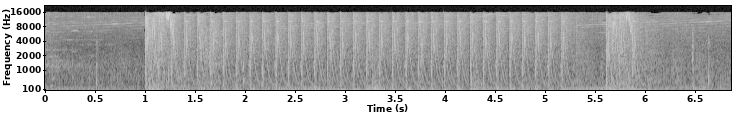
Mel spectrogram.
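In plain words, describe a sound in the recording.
Gunfire bursts in rapid repeated shots.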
